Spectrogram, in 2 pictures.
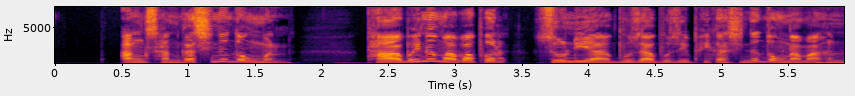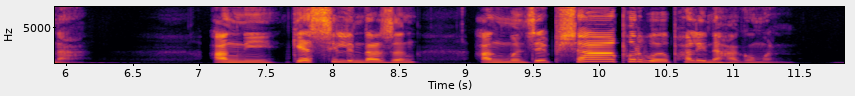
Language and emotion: Bodo, surprised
